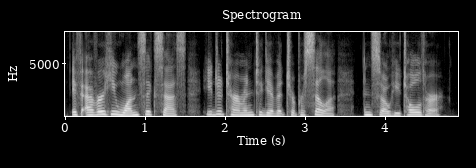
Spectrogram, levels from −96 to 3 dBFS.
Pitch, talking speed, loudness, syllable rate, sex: 220 Hz, 195 wpm, -17 LUFS, 5.7 syllables/s, female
